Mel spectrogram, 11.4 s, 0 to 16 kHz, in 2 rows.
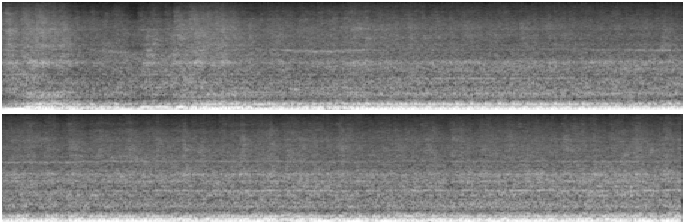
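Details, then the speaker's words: Foxbody Mustang V8 with Holley Terminator X EFI after priming fuel pump: deep steady burble, even idle without stumble or misfire; normal idle, fuel pressure reading 38 with a yellow warning. "Sounds good though."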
